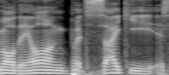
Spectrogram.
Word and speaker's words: Saiki: can read her name all day long but psyche is how you pronounce it I pretty sure he's done his research he's pronouncing this correctly psyche I will never forget that now I am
